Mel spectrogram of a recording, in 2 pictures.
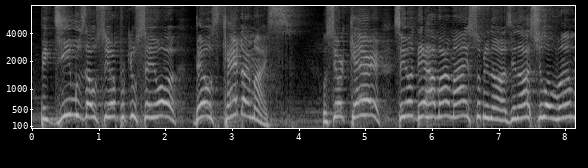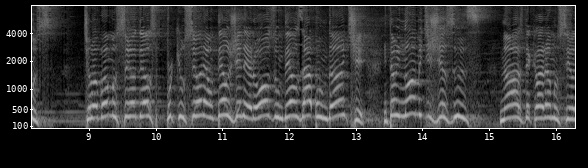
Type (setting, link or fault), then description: setting, large echoing room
